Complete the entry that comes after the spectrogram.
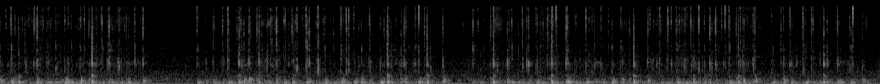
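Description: Both hands type with their fingertips on a slim Apple Mac keyboard, which has an aluminium body and white plastic keys and rests on a wooden desk. The steady run of quick, dry key clicks carries bright tapping over a soft low thud beneath each stroke, pauses briefly near the two-second mark, then resumes at an even pace.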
